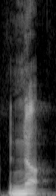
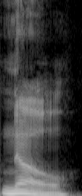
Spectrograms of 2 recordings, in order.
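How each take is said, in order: First: It is said short with an Italian sound. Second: It is said with a drawn-out American sound. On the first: The speaker calls it right. "just say no, no" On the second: The speaker calls it wrong. "not no"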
